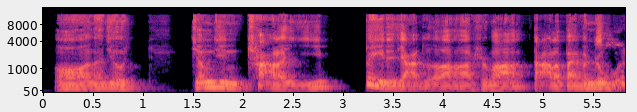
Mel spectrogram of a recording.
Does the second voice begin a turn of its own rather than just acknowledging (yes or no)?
yes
